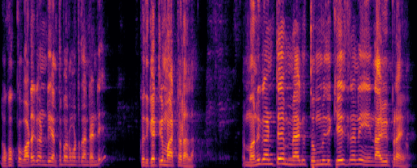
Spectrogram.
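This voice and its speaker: Fervent male pastor with a higher voice. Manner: questions the crowd and urges loud replies; rises to emphatic, drawn-out climaxes. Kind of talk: live sermon to a congregation. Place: church service before a congregation.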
